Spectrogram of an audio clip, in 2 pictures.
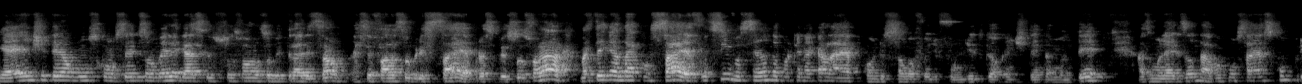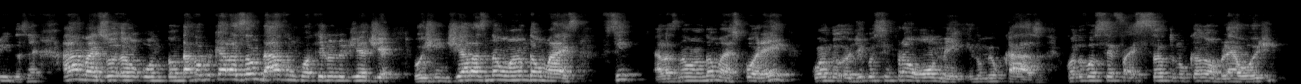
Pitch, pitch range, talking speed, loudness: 175 Hz, 150-195 Hz, 235 wpm, -23 LUFS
